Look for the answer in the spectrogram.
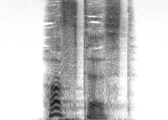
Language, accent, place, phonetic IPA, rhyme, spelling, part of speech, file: German, Germany, Berlin, [ˈhɔftəst], -ɔftəst, hofftest, verb, De-hofftest.ogg
- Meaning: inflection of hoffen: 1. second-person singular preterite 2. second-person singular subjunctive II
